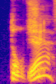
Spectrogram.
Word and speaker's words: Dulcich: Albert O wasn't even a better prospect than the guy that you want to talk about right now, which is Greg Dulcich. Did I say that right? Dulcich. – Yeah.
